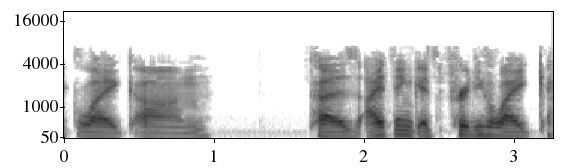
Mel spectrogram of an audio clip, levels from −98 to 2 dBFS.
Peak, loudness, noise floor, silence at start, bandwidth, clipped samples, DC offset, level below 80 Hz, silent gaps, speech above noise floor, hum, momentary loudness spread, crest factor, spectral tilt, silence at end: -4 dBFS; -24 LUFS; -75 dBFS; 0.1 s; 7.2 kHz; under 0.1%; under 0.1%; -68 dBFS; none; 52 dB; none; 14 LU; 22 dB; -3 dB/octave; 0 s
